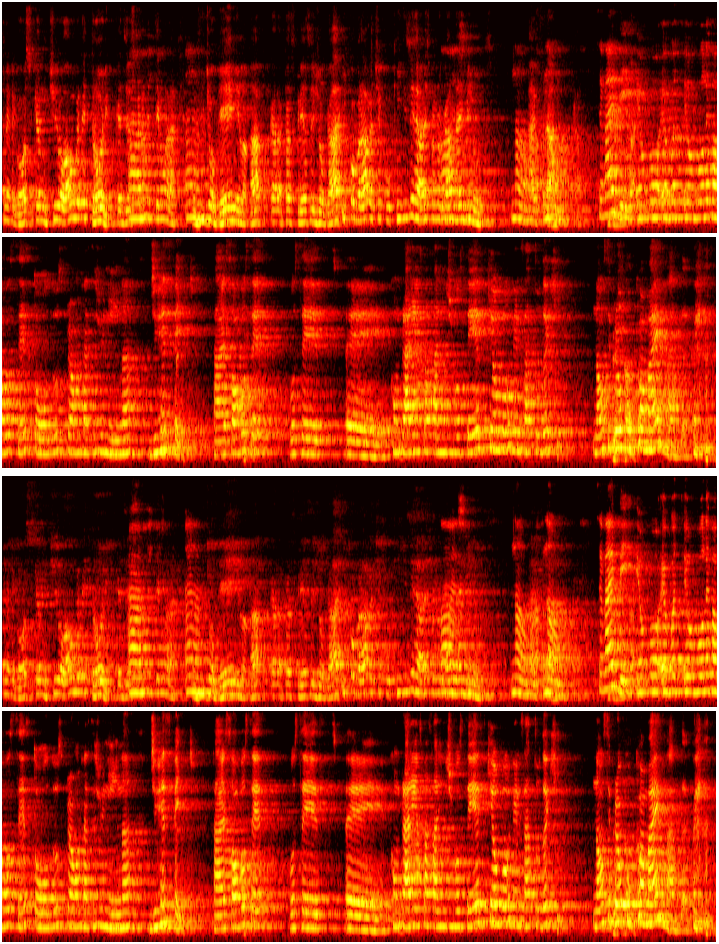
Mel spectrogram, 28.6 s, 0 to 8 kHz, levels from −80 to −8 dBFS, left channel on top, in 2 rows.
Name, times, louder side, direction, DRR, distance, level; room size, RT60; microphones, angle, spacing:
voice 1, 0.0-9.8 10.5-11.7 12.1-12.8 19.1-19.3 26.5-27.0 28.4-28.5, left 4 dB, 50° left, 9 dB, 0.3 m, -29 dB
voice 2, 2.5-2.9 3.7-4.1 8.8-9.5 10.2-11.2 11.9-16.9 17.2-18.1 18.5-19.5 20.0-20.7 21.2-25.5 26.1-28.4, right 1 dB, 35° right, 5 dB, 0.9 m, -26 dB
16.5 x 6.1 x 7.2 m, 2.9 s
head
